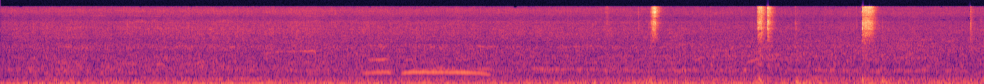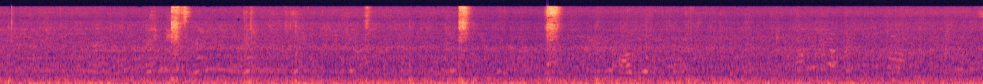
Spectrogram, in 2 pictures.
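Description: Motor yacht under way: a steady low engine drone with water rushing along the hull and wind noise.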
